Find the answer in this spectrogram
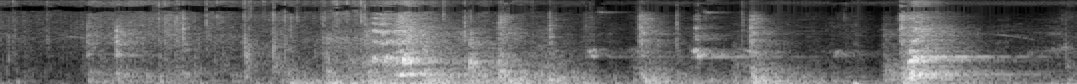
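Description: Metal chain-link gate being handled, rattling and knocking, with a loud metal clank about three and a half seconds in that rings briefly.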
